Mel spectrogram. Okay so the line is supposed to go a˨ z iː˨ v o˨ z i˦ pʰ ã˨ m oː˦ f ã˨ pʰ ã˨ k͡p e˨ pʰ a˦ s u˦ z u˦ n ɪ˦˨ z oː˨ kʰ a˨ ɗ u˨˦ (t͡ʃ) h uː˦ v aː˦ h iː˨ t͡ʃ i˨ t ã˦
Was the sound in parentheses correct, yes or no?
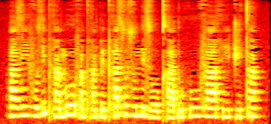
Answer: no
